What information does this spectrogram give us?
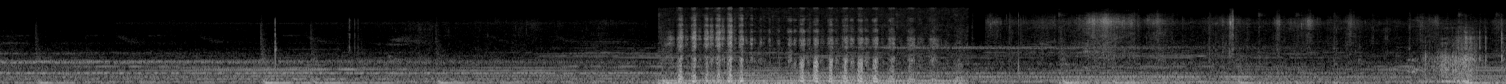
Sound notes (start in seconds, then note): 4.2 animalistic laughter; 4.2 birds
